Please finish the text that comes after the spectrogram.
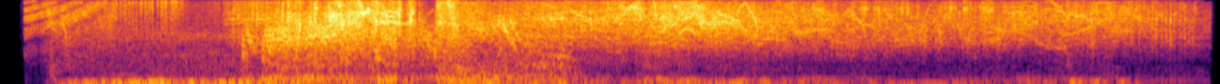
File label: bgm; zhuanbei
